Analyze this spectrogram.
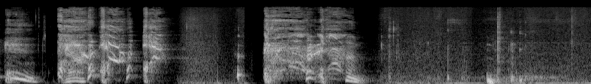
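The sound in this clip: Harsh coughing after a sip of sparkling wine comes in two loud bursts of several coughs each, followed by quieter scattered clatter.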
